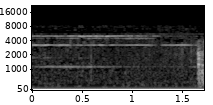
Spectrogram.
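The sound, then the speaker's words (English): A bell rung to summon a late breakfast gives a loud, sustained, steady high ringing tone with no break, ending in a short burst of brighter noise. “feeling put out and hungry, he rang the bell.”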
